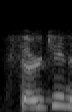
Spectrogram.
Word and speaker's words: Surgeon: Surgeon is spelled just like a doctor, S-U-R-G-E-O-N.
